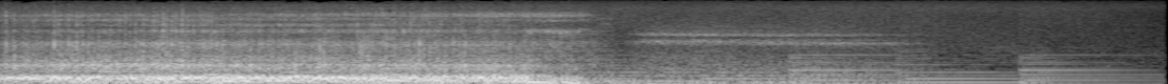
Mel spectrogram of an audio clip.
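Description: A long, loud, rough rattling snore, then music fades in. Snoring.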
